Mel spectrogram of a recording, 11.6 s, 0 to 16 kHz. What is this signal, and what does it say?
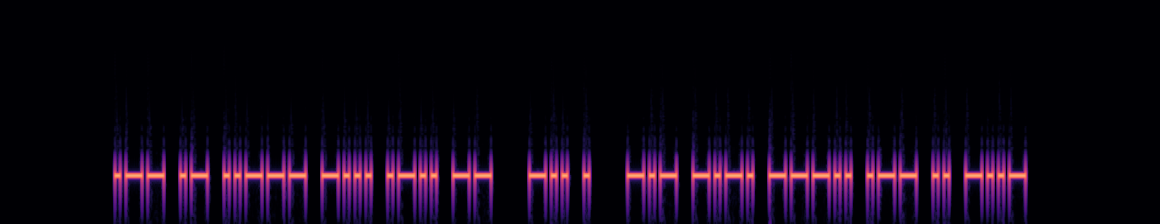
Morse code, heard as a keyed tone, about 22 wpm, 700 Hz. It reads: WA2BLM DE KC8WIX
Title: USA Callsign DE Callsign 22wpm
